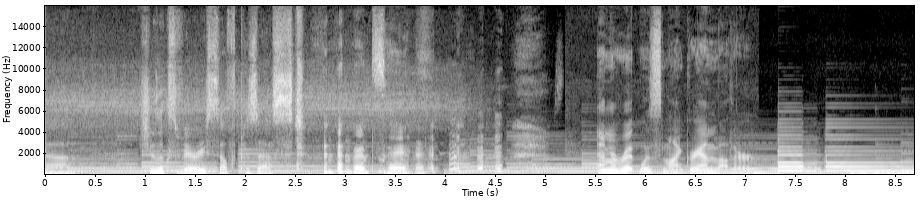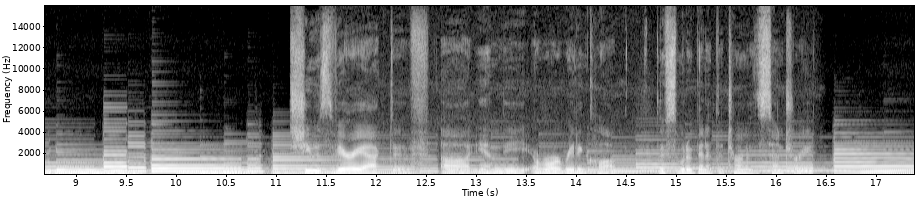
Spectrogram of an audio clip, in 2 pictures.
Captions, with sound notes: - Yeah. She looks very self-possessed, I would say. (both laughing) - Emma Writt was my grandmother. (gentle music continues) She was very active in the Aurora Reading Club. This would've been at the turn of the century.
